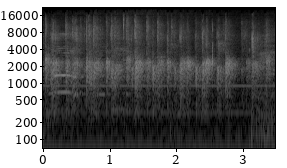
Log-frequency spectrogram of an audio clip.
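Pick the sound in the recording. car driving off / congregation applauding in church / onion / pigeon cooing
congregation applauding in church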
